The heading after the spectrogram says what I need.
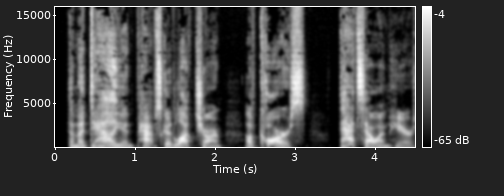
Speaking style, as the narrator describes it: said Dodd excitedly

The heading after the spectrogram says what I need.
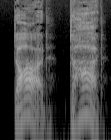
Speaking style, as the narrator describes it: whispered Buller

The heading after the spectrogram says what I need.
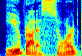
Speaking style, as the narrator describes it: gasped Boot

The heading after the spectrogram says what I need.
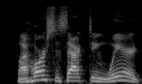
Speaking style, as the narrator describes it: Dodd finally called out desperately, his voice quivering

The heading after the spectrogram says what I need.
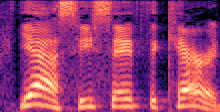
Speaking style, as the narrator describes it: exclaimed Mercy

